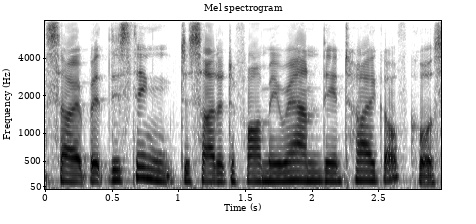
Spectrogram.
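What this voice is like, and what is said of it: Australian accent. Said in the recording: “your Australian accent”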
